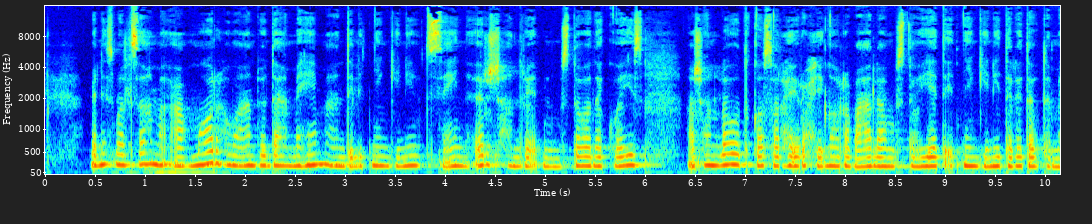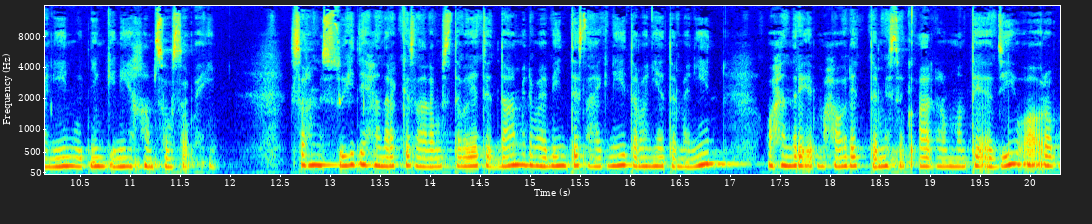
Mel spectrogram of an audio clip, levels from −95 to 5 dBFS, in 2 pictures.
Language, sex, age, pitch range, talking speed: Arabic, female, 20-39, 195-215 Hz, 135 wpm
